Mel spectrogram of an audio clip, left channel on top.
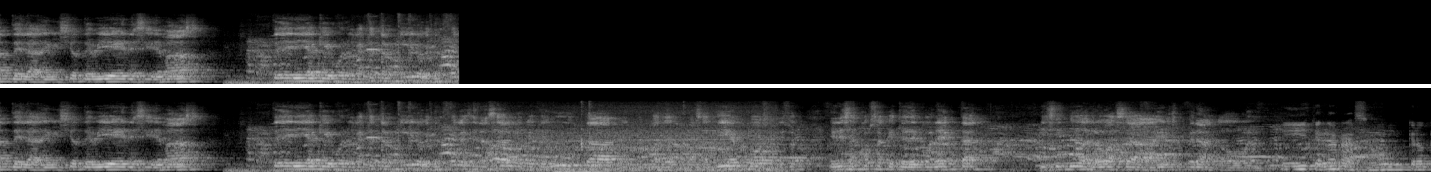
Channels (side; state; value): left; drops out; at 4.6 s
